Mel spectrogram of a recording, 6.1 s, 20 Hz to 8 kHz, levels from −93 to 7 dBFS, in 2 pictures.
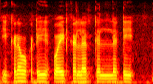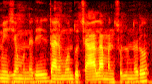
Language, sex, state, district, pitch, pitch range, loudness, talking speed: Telugu, male, Telangana, Mahabubabad, 115 Hz, 110-120 Hz, -19 LUFS, 120 wpm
